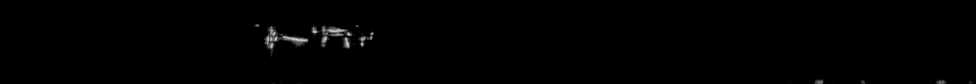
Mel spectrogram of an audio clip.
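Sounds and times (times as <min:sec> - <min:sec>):
European goldfinch song: 0:02.6 - 0:03.8.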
